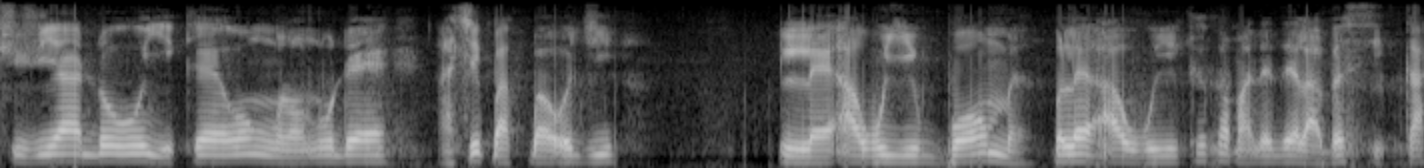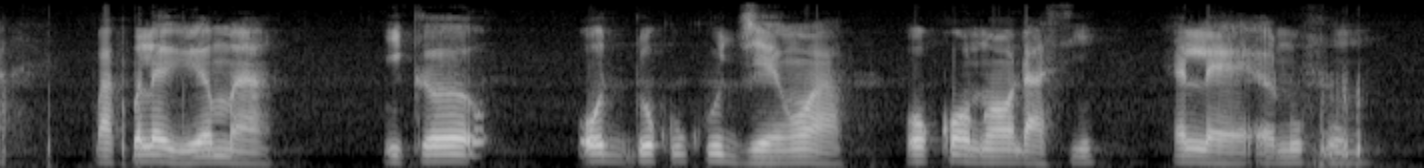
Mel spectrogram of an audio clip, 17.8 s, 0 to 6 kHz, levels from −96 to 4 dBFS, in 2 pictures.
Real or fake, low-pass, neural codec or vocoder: real; 5.4 kHz; none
